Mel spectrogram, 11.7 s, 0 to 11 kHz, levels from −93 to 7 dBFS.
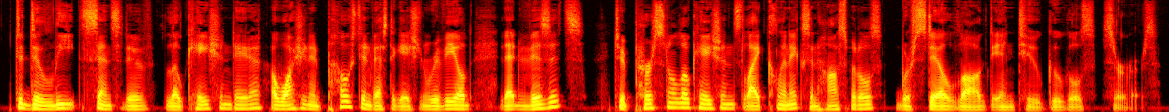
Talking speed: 130 wpm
